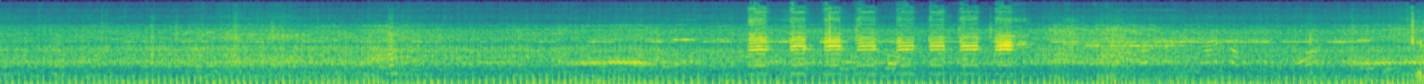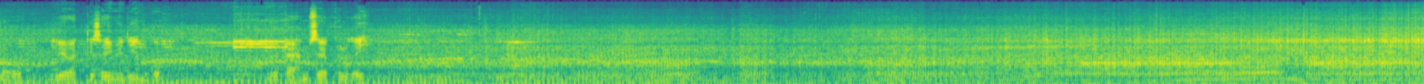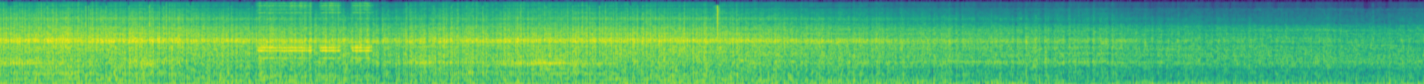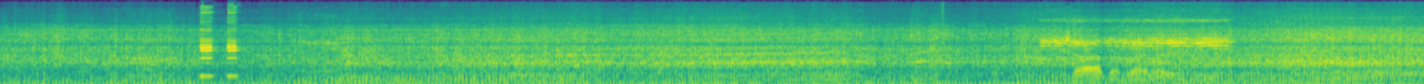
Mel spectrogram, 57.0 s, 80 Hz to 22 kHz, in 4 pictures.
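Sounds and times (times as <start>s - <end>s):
motorcycle engine accelerating: 0.0s - 56.9s
vehicle horn toots: 7.3s - 12.6s, 15.5s - 17.4s, 31.0s - 32.4s, 44.7s - 46.3s, 53.1s - 55.2s.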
